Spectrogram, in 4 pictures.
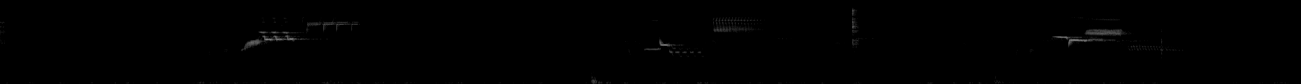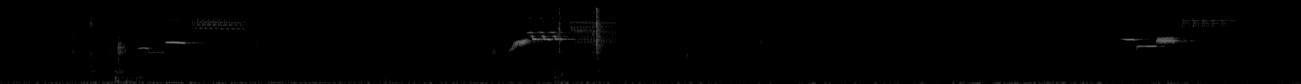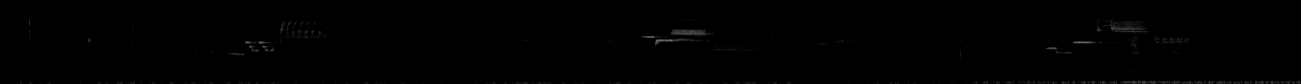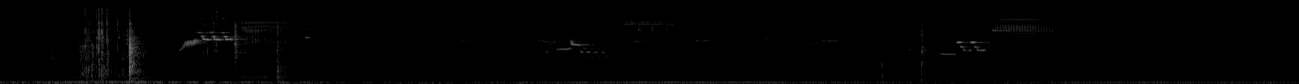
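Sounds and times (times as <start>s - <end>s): songbird chirping: 0.0s - 52.0s
plastic packets crinkling: 39.6s - 40.6s.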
